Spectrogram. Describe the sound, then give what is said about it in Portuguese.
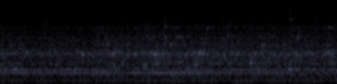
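A soft, steady trickle of running water, with a faint bubbling, splashing texture that continues evenly throughout, with no voices. “Ouço o barulhinho da água.”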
